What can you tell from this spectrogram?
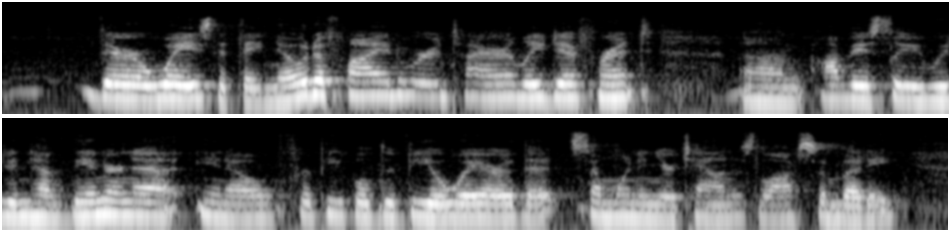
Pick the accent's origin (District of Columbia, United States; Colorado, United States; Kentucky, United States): Colorado, United States; born there; also born or lived in Oregon; But I was born in Colorado, raised my kids in Oregon, so there's kind of a pattern there. I migrated from the cold to the mild, and I like the hot.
